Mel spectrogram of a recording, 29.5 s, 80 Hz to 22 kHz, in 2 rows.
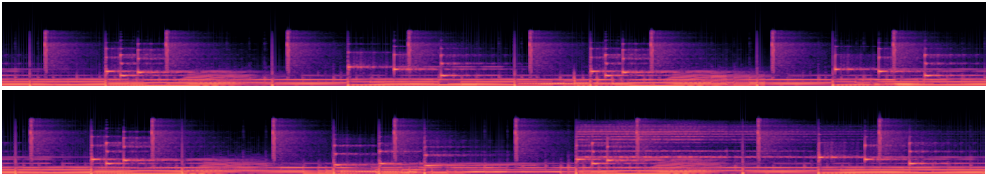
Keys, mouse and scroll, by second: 0.5 click, 1.5 middle click, 7.6 click, 7.7 click, 11.5 click, 17.3 click, 20.7 shift+Return, 21.7 click, 22.7 middle click, 22.9 click, 22.9 middle click, 24.2 click, 27.1 click, 28.7 click, 28.8 click.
